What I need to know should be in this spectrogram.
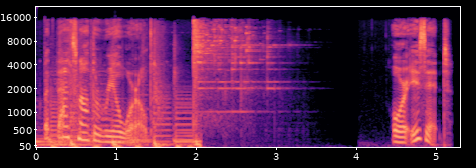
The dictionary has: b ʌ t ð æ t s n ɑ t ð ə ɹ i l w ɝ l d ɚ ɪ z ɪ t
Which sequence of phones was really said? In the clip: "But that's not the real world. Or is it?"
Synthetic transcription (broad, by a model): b ʌ t ð æ t s n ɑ t ð ə ɹ i l w ɝ l d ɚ ɪ z ɪ t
